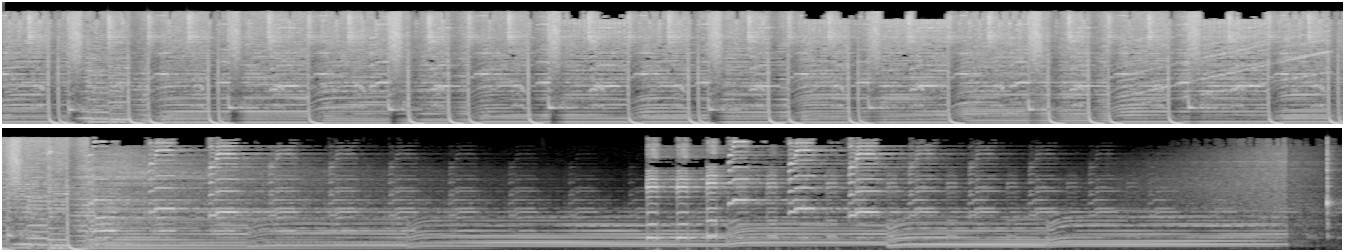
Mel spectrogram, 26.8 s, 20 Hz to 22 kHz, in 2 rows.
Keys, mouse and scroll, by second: 1.6 ctrl+s, 8.1 click, 12.7 click, 14.3 Delete, 15.1 click, 17.2 ctrl+s, 23.8 click.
